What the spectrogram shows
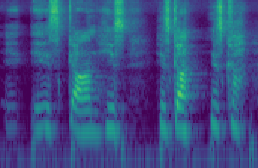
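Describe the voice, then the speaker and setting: A woman's voice: a little high, level tone, normal speed, pitched above the performer's own voice, lightly acted. A woman voicing an anxious young student character in a game, stammering and repeating words in panic. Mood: panicked.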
